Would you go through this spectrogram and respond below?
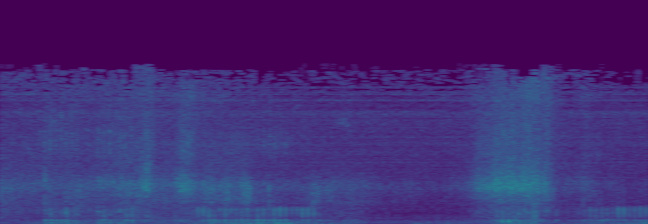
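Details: Pet cat purring as it is groomed with a brush; continuous low throbbing purr with swelling and fading phases, brief hiss-like brush strokes near the end.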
